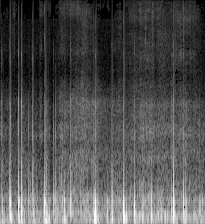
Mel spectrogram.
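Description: Long fingernails tap and scratch a flat blue plastic bubble wrap padded envelope with air-filled bubbles. The result is a quick, irregular series of about sixteen soft, dull, low taps that stop almost instantly, with faint scratching in between.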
